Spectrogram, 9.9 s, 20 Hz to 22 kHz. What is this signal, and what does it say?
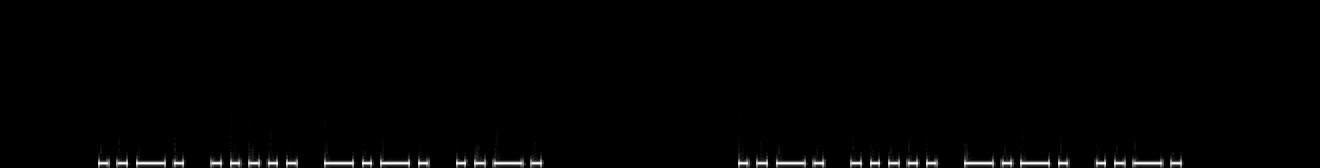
Morse code, heard as a keyed tone, about 17 wpm, 700 Hz. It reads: F5CF F5CF
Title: DXCC-100 Call Signs - 4 Characters - Repeated 3x - 17wpm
